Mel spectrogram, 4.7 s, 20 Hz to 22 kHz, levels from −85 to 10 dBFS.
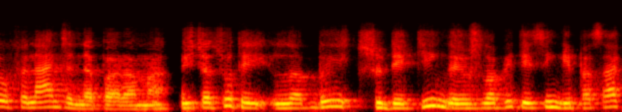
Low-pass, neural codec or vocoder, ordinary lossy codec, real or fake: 10.8 kHz; codec, 24 kHz, 0.5 kbps, DualCodec; Opus, 16 kbps; fake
